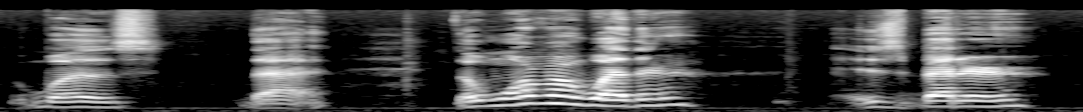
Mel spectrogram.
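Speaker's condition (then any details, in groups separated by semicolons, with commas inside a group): Cerebral palsy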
